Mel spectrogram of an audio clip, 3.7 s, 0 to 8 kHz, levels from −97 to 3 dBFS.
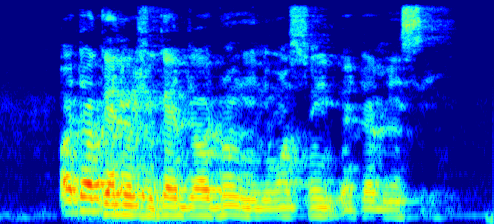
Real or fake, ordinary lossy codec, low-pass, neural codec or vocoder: fake; none; 7.2 kHz; codec, 16 kHz, 8 kbps, FreqCodec, larger model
